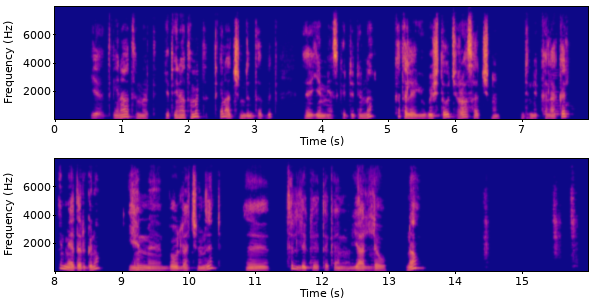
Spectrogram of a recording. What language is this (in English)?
Amharic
